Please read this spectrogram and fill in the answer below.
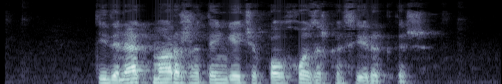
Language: Western Mari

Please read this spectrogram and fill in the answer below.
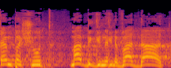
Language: Hebrew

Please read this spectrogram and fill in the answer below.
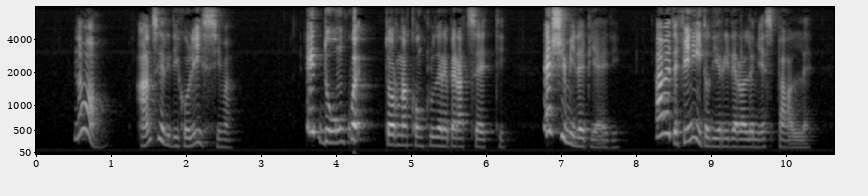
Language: Italian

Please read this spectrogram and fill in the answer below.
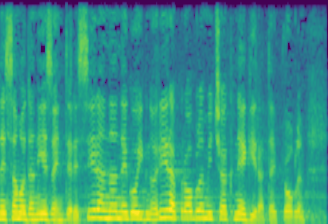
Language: Croatian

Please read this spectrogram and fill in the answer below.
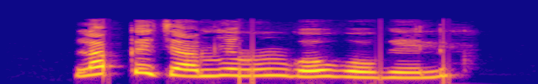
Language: Kalenjin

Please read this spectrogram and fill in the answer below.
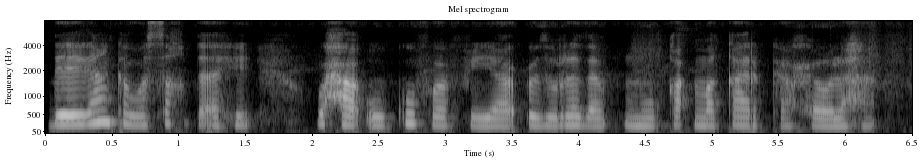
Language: Somali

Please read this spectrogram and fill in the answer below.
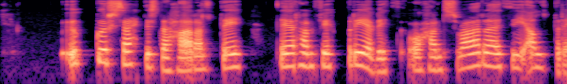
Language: Icelandic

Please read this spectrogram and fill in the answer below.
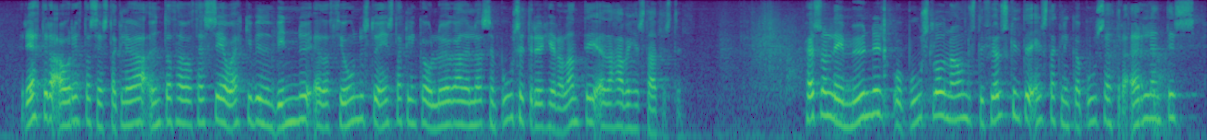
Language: Icelandic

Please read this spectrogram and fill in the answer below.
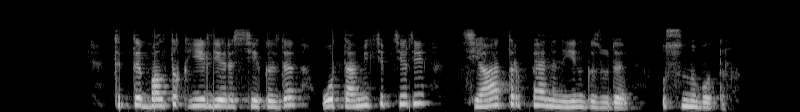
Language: Kazakh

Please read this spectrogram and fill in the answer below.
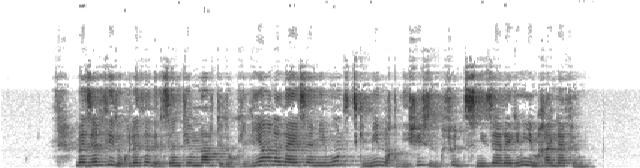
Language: Kabyle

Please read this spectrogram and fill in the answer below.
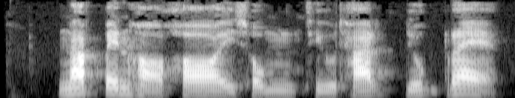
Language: Thai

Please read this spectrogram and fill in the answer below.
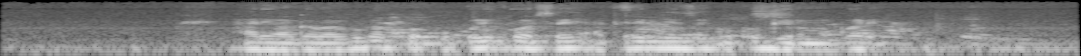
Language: Kinyarwanda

